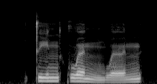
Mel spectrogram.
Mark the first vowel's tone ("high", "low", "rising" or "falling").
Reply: high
